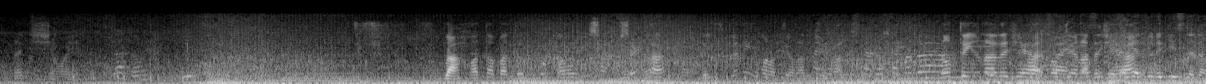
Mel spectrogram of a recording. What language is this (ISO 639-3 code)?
por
